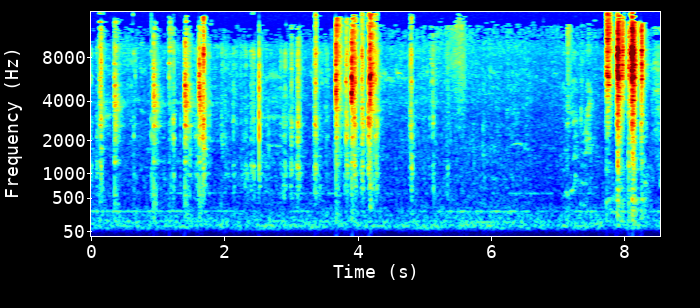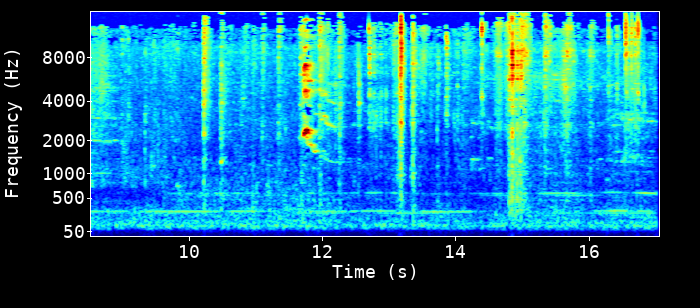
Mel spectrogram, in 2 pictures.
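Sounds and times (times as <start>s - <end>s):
faint steady hum: 0.0s - 17.0s
high chirping squeak: 11.7s - 12.6s.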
